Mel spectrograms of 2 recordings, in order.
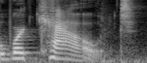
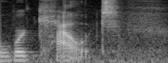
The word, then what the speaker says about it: work out: So Michael Jackson, he's always like, "Ow," That's kind of the feeling you want, like the ow, but put the k in front of it. So cow, so work out.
